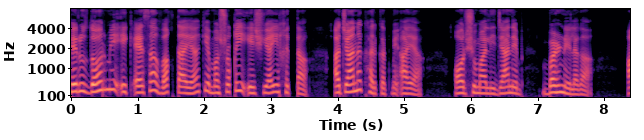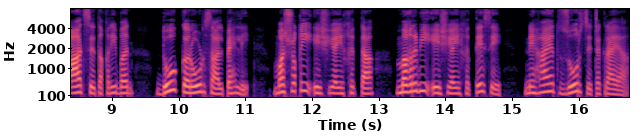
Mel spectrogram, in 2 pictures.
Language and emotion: Urdu, neutral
